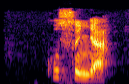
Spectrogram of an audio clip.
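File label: "кусыня", Komi, female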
